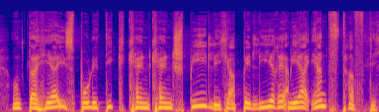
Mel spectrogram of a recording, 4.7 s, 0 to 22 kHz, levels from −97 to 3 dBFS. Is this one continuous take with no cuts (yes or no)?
no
